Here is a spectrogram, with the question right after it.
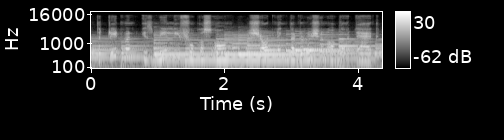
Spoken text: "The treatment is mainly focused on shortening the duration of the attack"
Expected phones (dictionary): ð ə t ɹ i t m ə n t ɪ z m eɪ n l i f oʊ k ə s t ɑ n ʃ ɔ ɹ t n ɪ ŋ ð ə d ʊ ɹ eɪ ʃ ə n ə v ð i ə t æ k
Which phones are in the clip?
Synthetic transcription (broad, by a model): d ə t ɹ i t m ə n t ɪ z m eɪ n l i f oʊ k ə s t ɑ n ʃ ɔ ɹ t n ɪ ŋ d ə d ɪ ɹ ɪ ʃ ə n ə v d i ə t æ k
